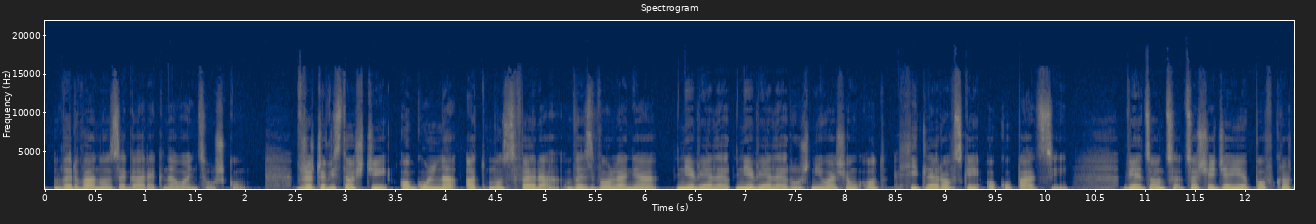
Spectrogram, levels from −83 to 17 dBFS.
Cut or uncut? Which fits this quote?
cut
